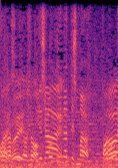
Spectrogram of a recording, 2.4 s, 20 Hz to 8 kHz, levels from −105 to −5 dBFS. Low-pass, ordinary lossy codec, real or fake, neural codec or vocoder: none; none; real; none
